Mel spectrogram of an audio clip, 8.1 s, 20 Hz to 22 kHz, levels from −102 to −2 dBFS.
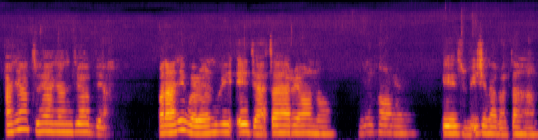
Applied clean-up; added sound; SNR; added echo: neural mask model Resemble Enhance denoiser.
